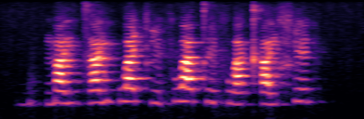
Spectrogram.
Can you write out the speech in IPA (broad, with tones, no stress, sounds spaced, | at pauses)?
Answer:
b u˨ k̚ m a˧ j d͡z a˧ j h w a˧ t͡ɕ ĩ˨˩ t͡s w a˧ t̪ ĩ˧ s w a˧ kʰ a˧ j ɕ ẽ˦ t̚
